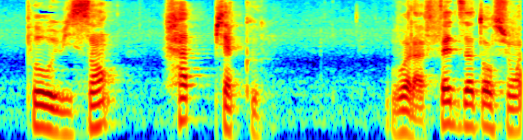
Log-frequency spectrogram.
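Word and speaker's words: 八百: 600, ropyaku, pour 800, hapyaku. Voilà, faites attention à ces trois-là. Ne dites pas hachihyaku pour 800, ça ne veut rien dire. D'ailleurs, c'est dur à dire.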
